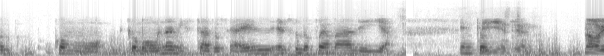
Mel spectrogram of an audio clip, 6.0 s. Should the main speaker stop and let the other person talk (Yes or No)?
Yes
